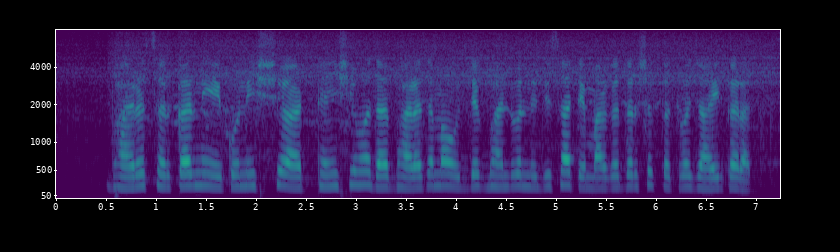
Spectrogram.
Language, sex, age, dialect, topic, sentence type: Marathi, female, 18-24, Northern Konkan, banking, statement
